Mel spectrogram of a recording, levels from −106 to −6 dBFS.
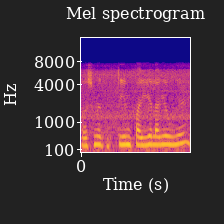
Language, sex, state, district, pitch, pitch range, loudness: Hindi, female, Bihar, Darbhanga, 230 Hz, 225-235 Hz, -23 LUFS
